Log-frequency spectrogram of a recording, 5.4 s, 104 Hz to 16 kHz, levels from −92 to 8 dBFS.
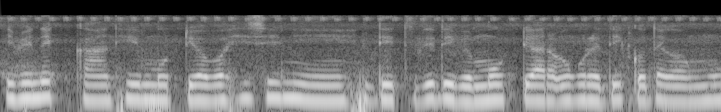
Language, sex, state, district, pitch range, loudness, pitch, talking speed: Chakma, female, Tripura, Unakoti, 175-185 Hz, -14 LUFS, 180 Hz, 165 wpm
